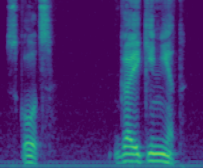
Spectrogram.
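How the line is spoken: Dejected voice. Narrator (Russian): упавшим голосом произнес мышь

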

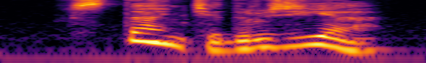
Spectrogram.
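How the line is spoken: Soft gentle voice. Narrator (Russian): мягко сказала принцесса

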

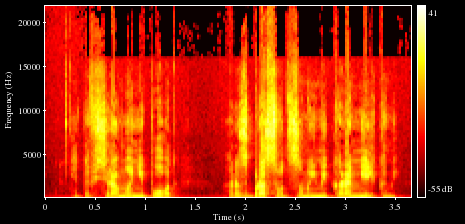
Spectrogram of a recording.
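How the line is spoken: Grumbling young foal. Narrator (Russian): пробурчал жеребенок

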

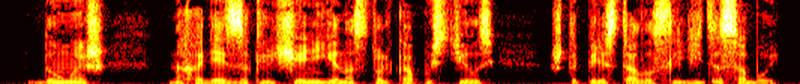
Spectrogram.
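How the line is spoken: Cheerful question. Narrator (Russian): весело спросила

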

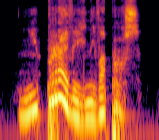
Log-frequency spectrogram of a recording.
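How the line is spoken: Hiss. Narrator (Russian): прошипела Вельвет Ремеди

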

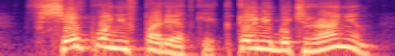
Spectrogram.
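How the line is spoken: Shouting. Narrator (Russian): крикнула

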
